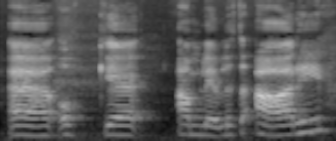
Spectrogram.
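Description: A woman's voice: mid-range voice, slight background noise. A young woman, co-hosting a podcast and telling a story in casual chat, acting out the quotes as she goes. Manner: animated storytelling with acted-out quotes. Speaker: podcast co-host.

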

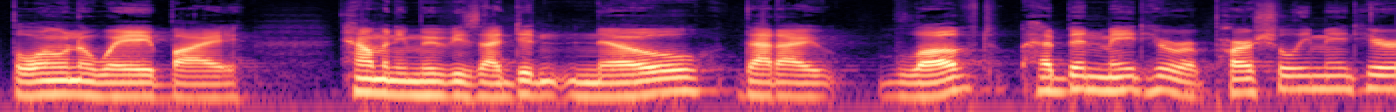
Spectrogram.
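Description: A man's voice: fairly low pitch, fairly bright tone, smooth. A man co-hosting a casual podcast, telling stories in a chatty way, swearing and acting out his reactions. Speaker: podcast co-host.

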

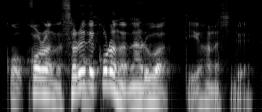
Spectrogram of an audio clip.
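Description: A man with a Kansai accent telling a story in casual chat, acting out the people in a loud quarrel. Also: medium pitch, fast. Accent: Kansai Japanese. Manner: animated, acts out loud quarrels. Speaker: regular guest.

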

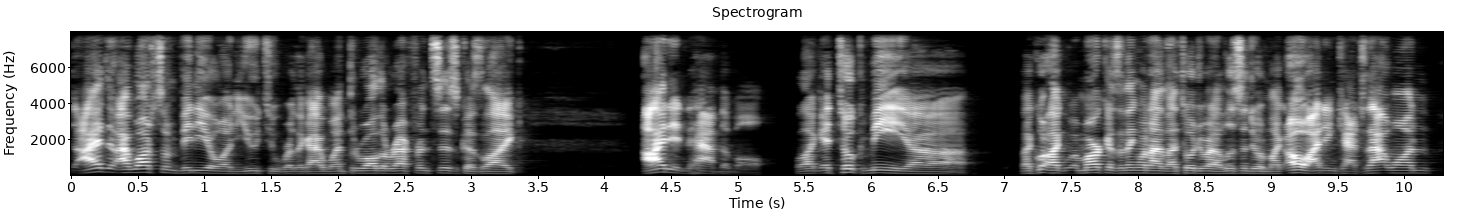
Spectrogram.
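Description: Bright-voiced man rambling casually. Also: mid-range voice, fast talker. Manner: rambling, lots of "like", swears freely. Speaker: podcast co-host. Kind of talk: casual chat.

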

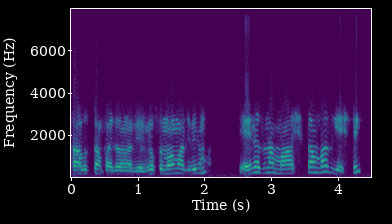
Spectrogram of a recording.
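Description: A man's voice: high-pitched, brisk, no echo, narrow, tinny audio. A man calling into a radio show over a landline phone, speaking hesitantly with many filler sounds. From Turkey. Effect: heard over a landline phone. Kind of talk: casual phone-in complaint.

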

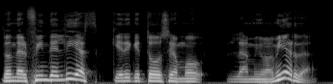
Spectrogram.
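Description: An Argentine man in casual political chat, blunt and swearing, often backing the other speaker with quick agreement. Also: on the high side, very animated, warm tone, clean tone.

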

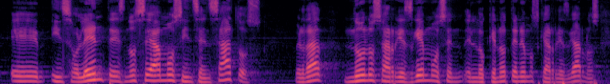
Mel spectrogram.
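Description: A man preaching a sermon, reading scripture and retelling it earnestly with many repeated words. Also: fairly high pitch. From Mexico. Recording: long hall reverb.

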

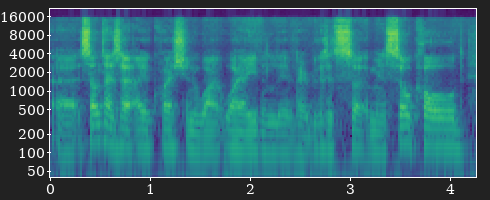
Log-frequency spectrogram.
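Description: A man's voice: fairly low pitch, fast talker. A man with a Swedish accent hosting a casual podcast interview, hesitating often with fillers and restarts. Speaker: podcast host.

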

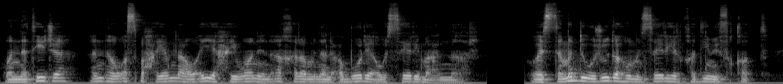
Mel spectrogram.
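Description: A man voicing an old male gorilla who calmly explains the forest's ways in a storybook. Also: medium pitch, slightly rough, natural voice. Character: old male gorilla, calm and worldly guide.

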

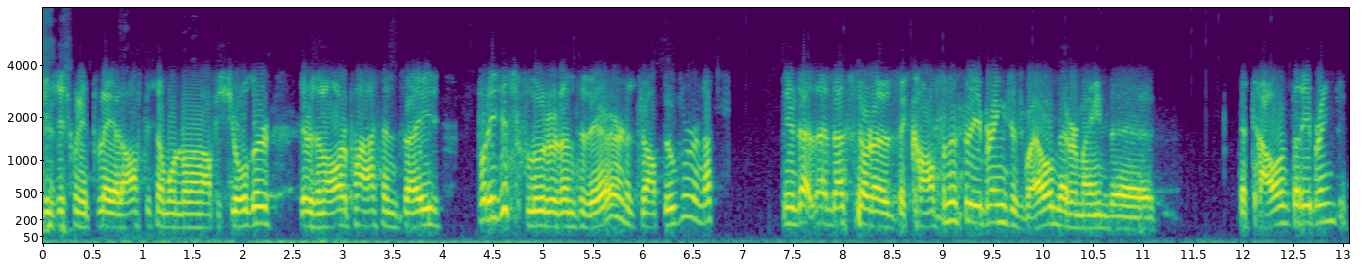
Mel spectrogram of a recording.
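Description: A man's voice: a little high, a little fast, no room sound. Through a narrow phone-like band with a dry sound, an Irish man talks sport as a pundit. His analysis is loose and chatty, full of conversational asides. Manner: conversational, peppered with "like" and "you know".

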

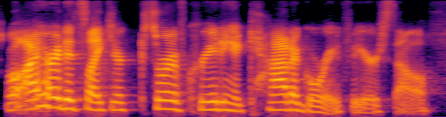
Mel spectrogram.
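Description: A woman hosting a relaxed conversation in a bright, sharp voice. She is engaged throughout, affirming often and pressing with follow-up questions. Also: medium pitch, fairly quick, dry recording. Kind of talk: casual conversation.

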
